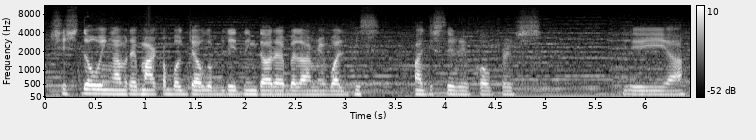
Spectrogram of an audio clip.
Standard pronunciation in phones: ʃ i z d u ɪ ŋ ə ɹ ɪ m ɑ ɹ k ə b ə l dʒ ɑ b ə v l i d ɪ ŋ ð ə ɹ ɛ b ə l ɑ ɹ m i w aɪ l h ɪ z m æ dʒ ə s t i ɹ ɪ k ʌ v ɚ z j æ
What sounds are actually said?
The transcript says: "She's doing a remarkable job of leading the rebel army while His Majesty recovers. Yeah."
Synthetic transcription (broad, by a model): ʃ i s d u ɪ ŋ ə ɹ ɪ m ɑ ɹ k ə b ə l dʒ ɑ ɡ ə b l i d ɪ ŋ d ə ɹ ɛ b ə l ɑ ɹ m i w aɪ l h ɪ s m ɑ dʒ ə s t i ɹ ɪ k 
